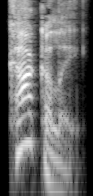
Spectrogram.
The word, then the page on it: cockily: British English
